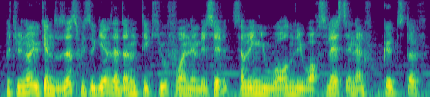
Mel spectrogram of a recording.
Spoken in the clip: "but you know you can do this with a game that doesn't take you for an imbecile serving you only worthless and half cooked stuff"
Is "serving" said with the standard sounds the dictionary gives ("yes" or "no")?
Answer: yes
